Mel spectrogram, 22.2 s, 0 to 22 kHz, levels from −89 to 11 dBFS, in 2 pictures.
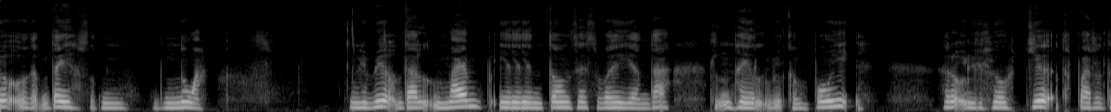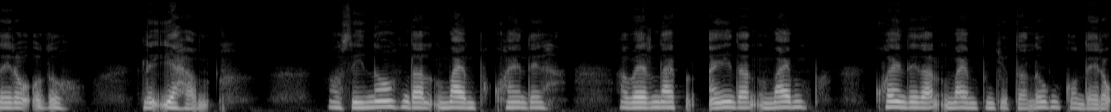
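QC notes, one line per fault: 5.11 to 5.31 s, repeated frames: a 100 ms stretch of speech plays twice more in a row, a stutter that adds 200 ms.
9.77 to 9.83 s, repeated frames: a 60 ms block plays once more, adding 60 ms. Unlike a dropout, nothing is lost; unlike an echo, the repeat is an identical copy at full level.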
